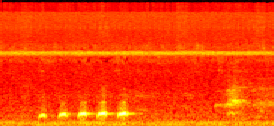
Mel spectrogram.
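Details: A run of five low, booming hoots from a greater coucal, rising in strength and spaced about a quarter second apart, followed by a fainter, higher murmur. A thin steady electronic whine continues in the background.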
